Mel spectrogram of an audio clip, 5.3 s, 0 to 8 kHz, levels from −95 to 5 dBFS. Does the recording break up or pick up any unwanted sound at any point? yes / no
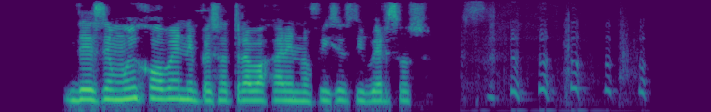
yes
